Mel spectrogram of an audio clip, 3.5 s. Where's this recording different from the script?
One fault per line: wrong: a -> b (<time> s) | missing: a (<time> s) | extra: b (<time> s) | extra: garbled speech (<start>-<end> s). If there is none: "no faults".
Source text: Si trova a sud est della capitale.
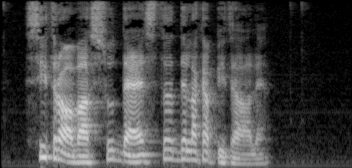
no faults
